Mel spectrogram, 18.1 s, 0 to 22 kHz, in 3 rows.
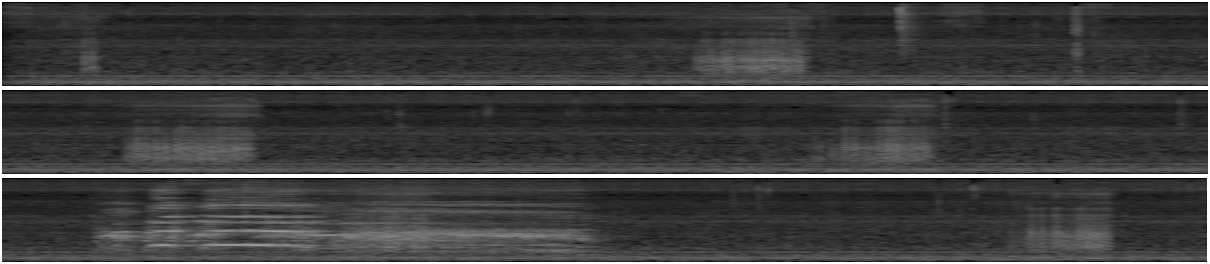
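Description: Soft, rhythmic snoring at about 17 breaths a minute, faint under a steady background hum.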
